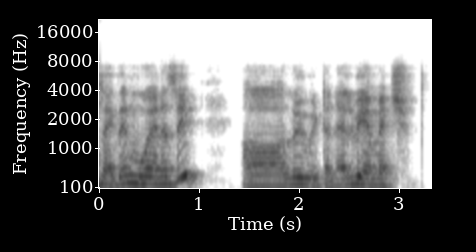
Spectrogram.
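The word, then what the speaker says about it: Moët Hennessy Louis Vuitton: वो LVMH जाना था, मो हेनेसी लुई विटन, इट्स a pronunciation like that, मो हेनेसी लुई विटन, LVMH।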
